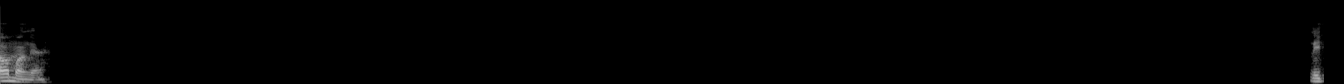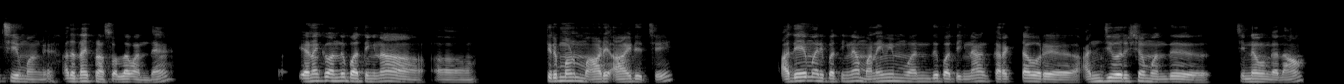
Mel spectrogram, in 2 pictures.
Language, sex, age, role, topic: Tamil, male, 30-34, guest, பயணத்தின் போது எதிர்பாராத விதமாக யாரோ உங்களுக்கு வழிகாட்டிய ஒரு கதையை சொல்ல முடியுமா?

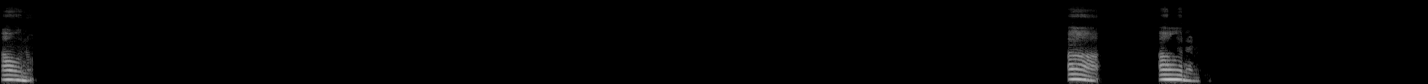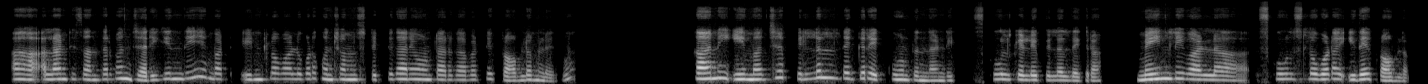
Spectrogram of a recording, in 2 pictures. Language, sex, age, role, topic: Telugu, female, 35-39, guest, ఒత్తిడిని తగ్గించుకోవడానికి మీరు ప్రతిరోజూ చేసే చిన్న అలవాట్లు ఏమిటి?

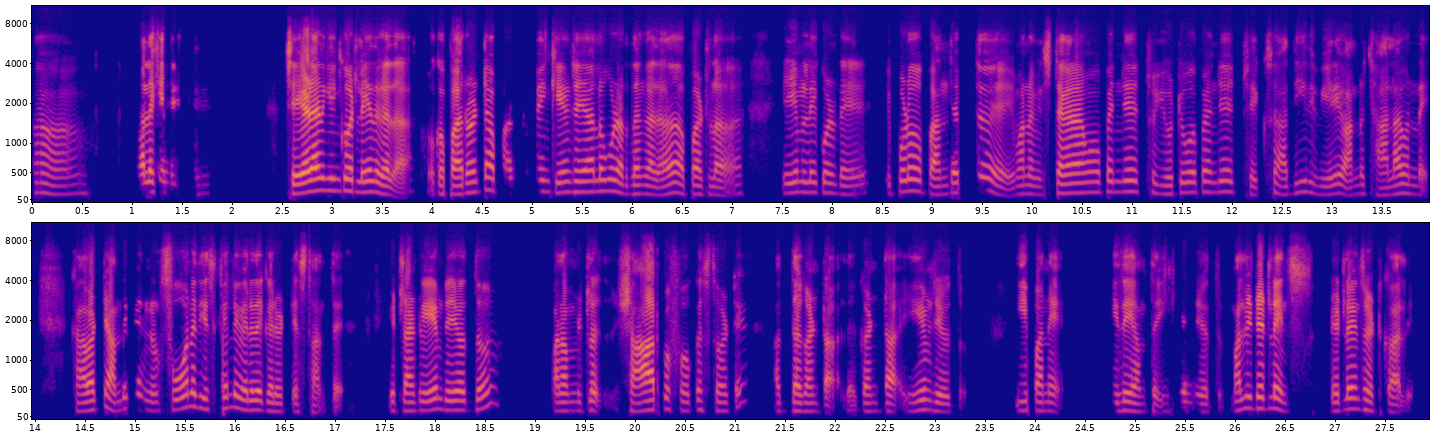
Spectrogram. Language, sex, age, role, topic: Telugu, male, 25-29, guest, ఆలస్యం చేస్తూ పనిని వాయిదా వేసే అలవాటు వచ్చినప్పుడు మీరు ఏమి చేస్తారు?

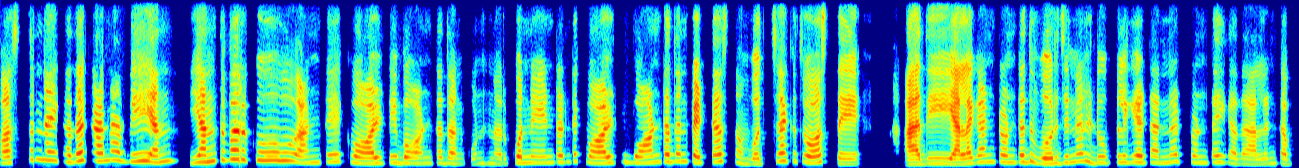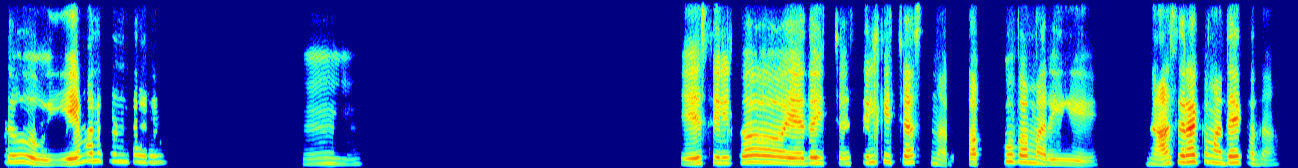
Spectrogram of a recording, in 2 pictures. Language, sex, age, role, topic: Telugu, female, 30-34, host, నోటిఫికేషన్లు మీ రోజువారీ దినచర్యను ఎలా మార్చుతాయి?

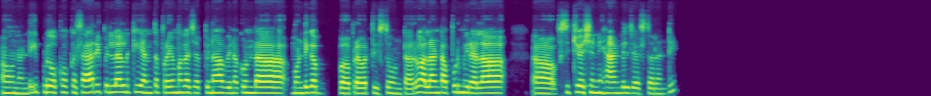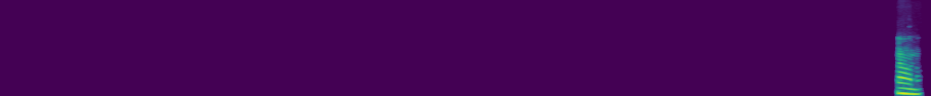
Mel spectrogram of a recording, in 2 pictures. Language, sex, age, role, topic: Telugu, female, 20-24, host, పిల్లలతో మన భావాలను సంకోచం లేకుండా ఎలా పంచుకోవాలి?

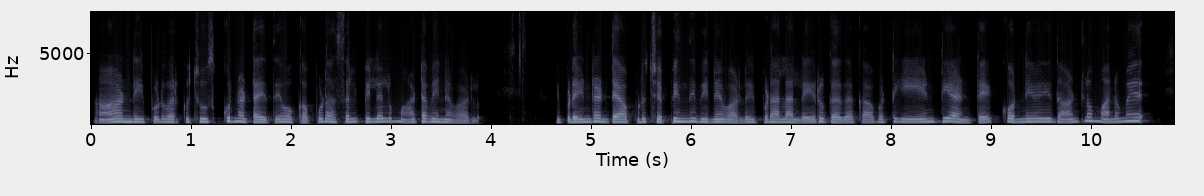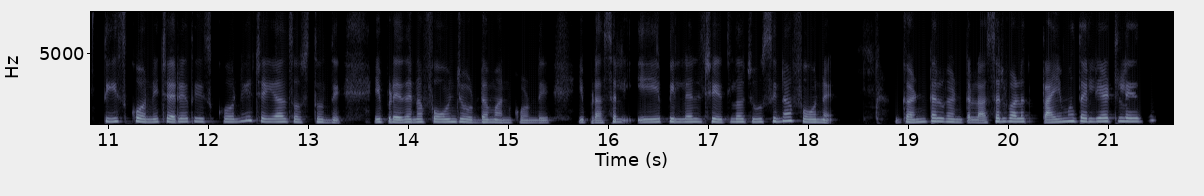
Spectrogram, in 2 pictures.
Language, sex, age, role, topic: Telugu, female, 30-34, guest, పిల్లల విషయంలో గడపలను ఎలా నిర్ణయిస్తారు?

